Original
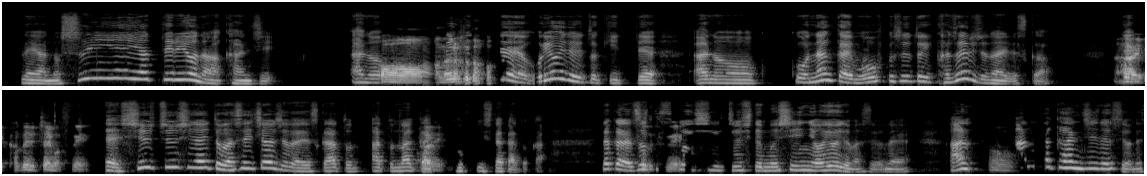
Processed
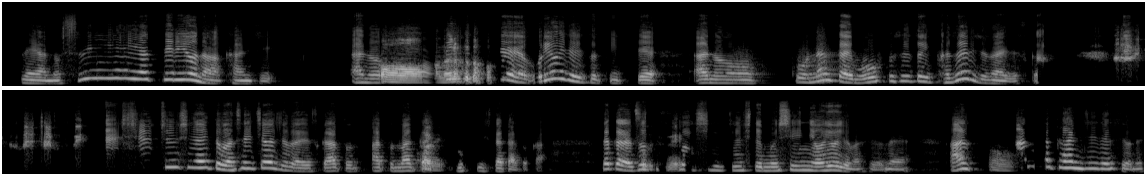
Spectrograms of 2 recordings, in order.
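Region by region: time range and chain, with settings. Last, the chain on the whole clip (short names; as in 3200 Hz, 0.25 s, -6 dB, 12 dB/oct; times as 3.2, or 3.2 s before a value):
7.3–8.38 CVSD 16 kbps + LPF 2300 Hz + de-hum 51.83 Hz, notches 40
10.35–13.04 brick-wall FIR high-pass 1200 Hz + three-band squash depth 100%
whole clip: Wiener smoothing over 15 samples; Chebyshev high-pass 180 Hz, order 4; low shelf 240 Hz -5 dB; gain -1 dB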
